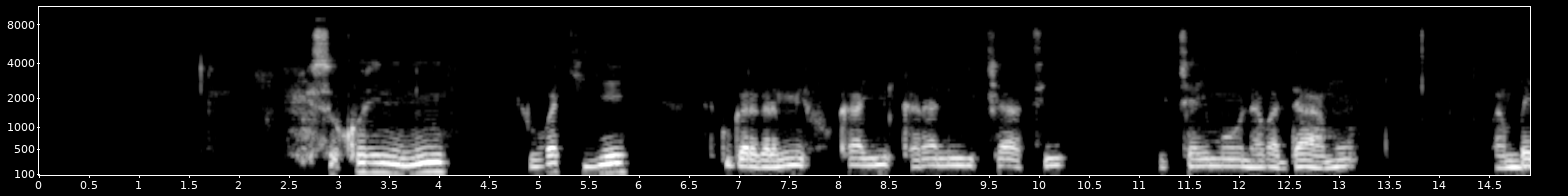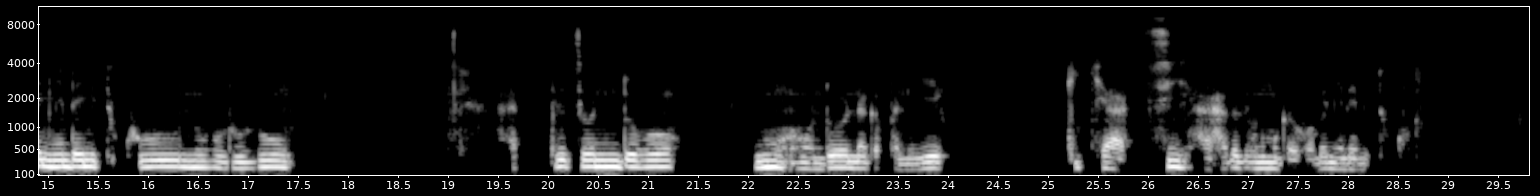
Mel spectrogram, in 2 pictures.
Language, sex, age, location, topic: Kinyarwanda, male, 50+, Musanze, finance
